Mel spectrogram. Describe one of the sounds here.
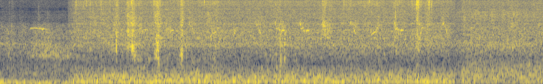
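Dry soil crunches and scrapes as a hand digs into it.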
